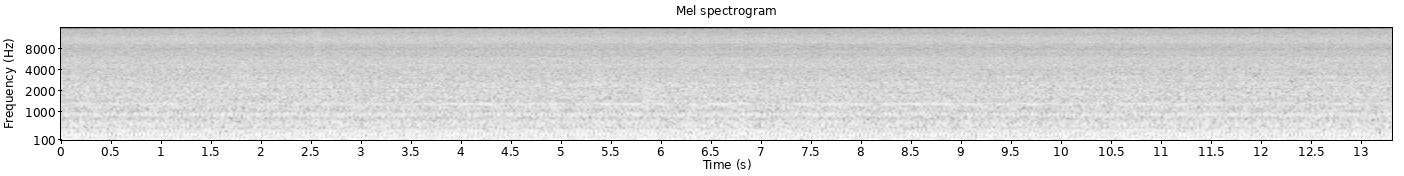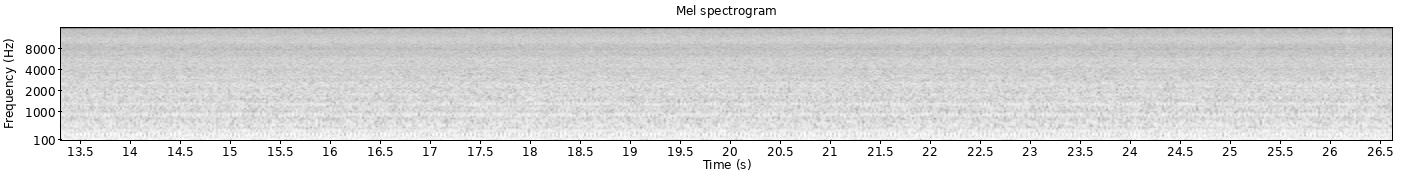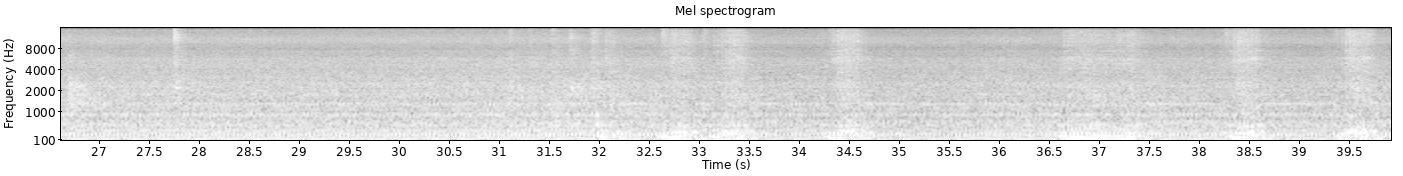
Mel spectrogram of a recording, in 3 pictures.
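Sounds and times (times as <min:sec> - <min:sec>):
engine idling: 0:23.9 - 0:39.9.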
